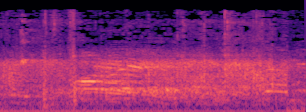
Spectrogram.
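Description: Table tennis ball being struck and bouncing on the table in the last strokes of a rally, then a loud shout from a player about half a second in as the point is won, over the murmur of the hall.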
